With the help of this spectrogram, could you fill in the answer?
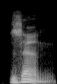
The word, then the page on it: Zen: American English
